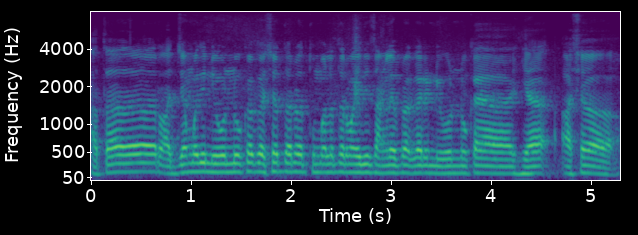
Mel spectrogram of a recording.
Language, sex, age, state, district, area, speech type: Marathi, male, 30-45, Maharashtra, Buldhana, urban, spontaneous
